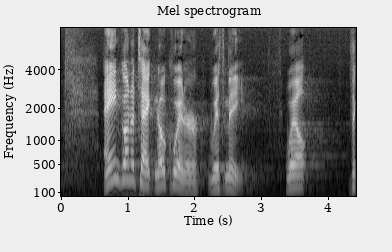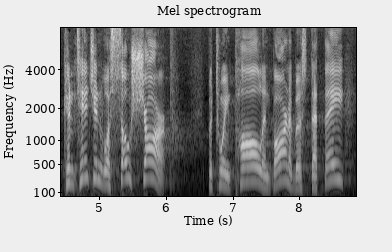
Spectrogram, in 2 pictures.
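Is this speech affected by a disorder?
No.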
